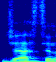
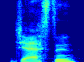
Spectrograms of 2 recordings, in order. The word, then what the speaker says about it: Jastin: Please welcome Jastin.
